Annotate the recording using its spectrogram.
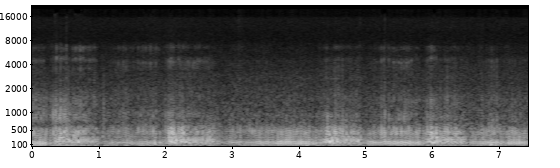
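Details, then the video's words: Steady, soothing purr of a house cat, a deep rumble that rises and falls with its breathing in slow cycles of roughly a second or two, with no other sounds present. "Purring cat | Calming Relaxing Nature Sound"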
